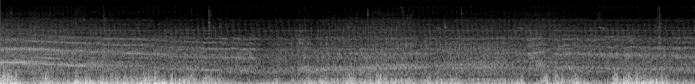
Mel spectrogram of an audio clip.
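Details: Honda CBF125 M-9 idling: low uneven thumping with a faint wavering whine on top; owner seeking help, cause unknown.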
